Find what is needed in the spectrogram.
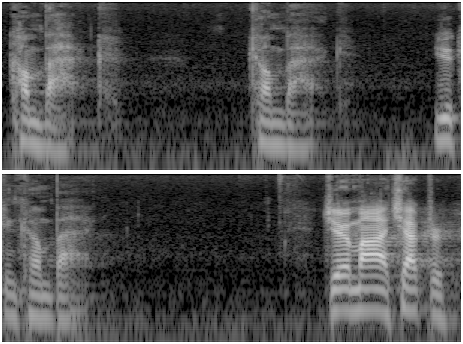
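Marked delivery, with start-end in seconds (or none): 0.0-3.6 very soft, low pleading invitation; tender appeal. Real, not acted. Preacher urging lapsed believers to return, hushed and tender. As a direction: let each phrase sink gently into the pauses.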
